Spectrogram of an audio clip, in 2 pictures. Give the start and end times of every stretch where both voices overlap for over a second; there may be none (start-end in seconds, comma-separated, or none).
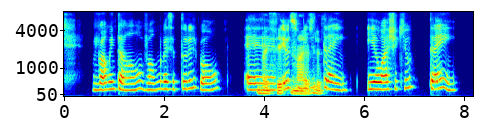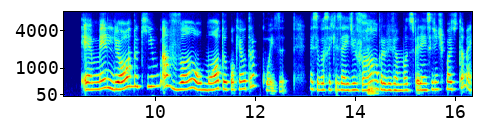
3.9-5.3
